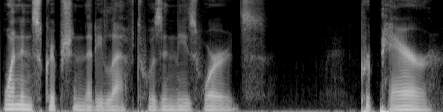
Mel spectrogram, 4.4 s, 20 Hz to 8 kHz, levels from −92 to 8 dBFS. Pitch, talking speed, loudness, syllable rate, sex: 90 Hz, 135 wpm, -22 LUFS, 4.6 syllables/s, male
